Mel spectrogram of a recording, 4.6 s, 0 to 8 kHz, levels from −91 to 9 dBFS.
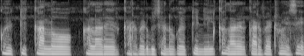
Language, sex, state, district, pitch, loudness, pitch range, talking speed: Bengali, male, Assam, Hailakandi, 130 Hz, -18 LUFS, 130-140 Hz, 130 wpm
